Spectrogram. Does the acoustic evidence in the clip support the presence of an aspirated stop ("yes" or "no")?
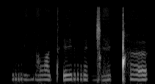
yes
